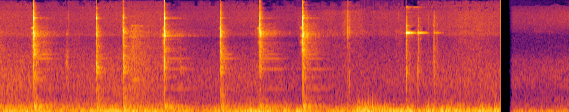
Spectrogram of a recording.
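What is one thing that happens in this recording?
A ratchet wrench clicks rapidly against a metal hub.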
